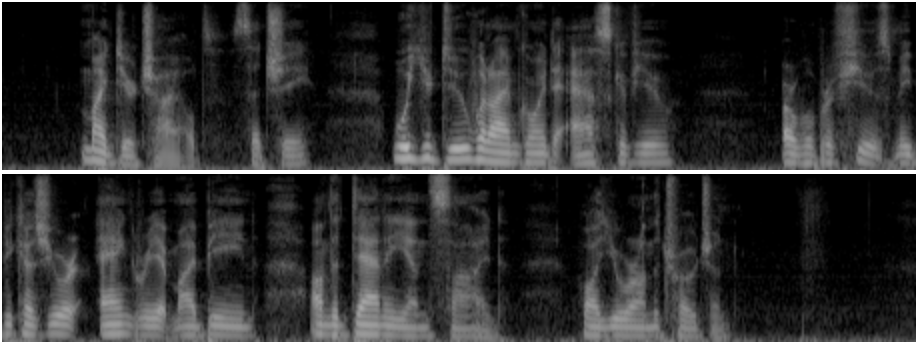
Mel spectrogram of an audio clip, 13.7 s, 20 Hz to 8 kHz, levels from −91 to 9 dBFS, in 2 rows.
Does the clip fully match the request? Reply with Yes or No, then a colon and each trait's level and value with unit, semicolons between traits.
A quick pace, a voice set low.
No: average, 165 wpm; low, 110 Hz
